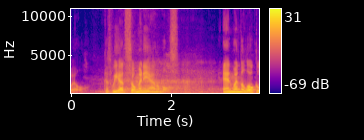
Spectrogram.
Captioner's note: laughter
